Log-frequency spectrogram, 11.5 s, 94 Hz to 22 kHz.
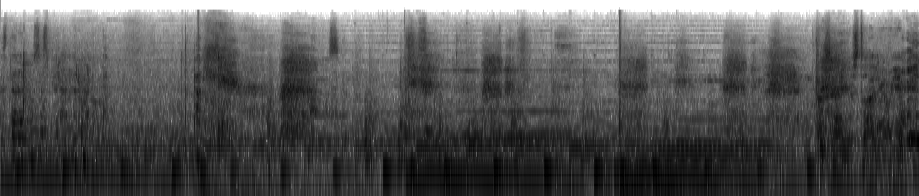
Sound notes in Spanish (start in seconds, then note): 10.0 sollozos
